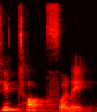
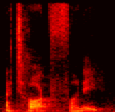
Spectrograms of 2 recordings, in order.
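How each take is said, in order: First: Higher, softer remark from a waitress; lightly voiced waitress. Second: Questioning echo with a rising end; mock disbelief. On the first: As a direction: lightly imitate a waitress pointing out oddness. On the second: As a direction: throw it back as a puzzled question. Teller's baffled comeback to the waitress.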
